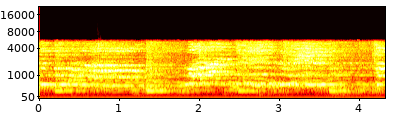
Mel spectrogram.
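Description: A class of young children singing a song together, holding each note for about half a second.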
